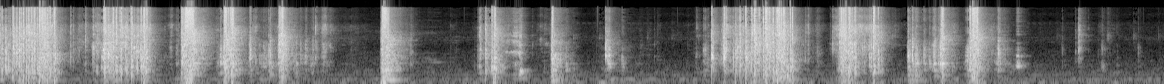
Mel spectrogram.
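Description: A deck of tarot cards being shuffled by hand. There are two longer riffling runs as the halves are bent and let fall together, one at the start and one a little past halfway, with sharp clacks and slaps of the cards knocked together in between.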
